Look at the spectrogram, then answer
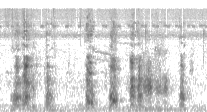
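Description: A Basset Hound gives short, deep, gruff barks and yelps in quick irregular bursts.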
